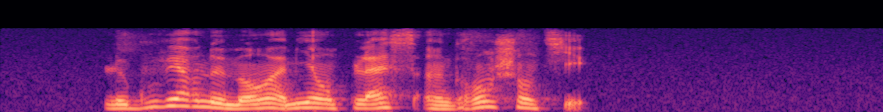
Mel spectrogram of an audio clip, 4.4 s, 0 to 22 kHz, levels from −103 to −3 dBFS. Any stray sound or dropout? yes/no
no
